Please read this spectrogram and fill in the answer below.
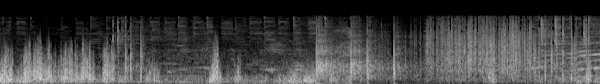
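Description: Desert Opponent consumer firework cake firing: a series of sharp bangs from shots bursting overhead, coming faster near the end, with voices in the background.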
